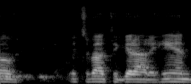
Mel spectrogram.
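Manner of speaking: plain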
